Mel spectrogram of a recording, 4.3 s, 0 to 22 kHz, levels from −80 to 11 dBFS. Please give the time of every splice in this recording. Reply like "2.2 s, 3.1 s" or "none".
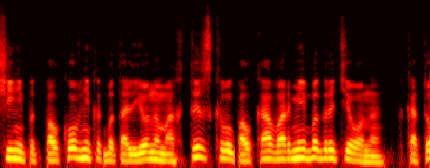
1.0 s, 2.3 s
